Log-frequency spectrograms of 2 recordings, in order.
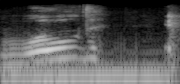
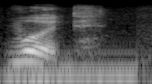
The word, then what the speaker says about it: would: All right, and this word here, okay, the L is taken out. So instead of wooled, it's wood.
